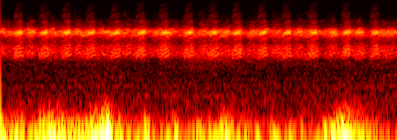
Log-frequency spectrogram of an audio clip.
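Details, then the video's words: Frogs calling on a summer night: a dense chorus of rapid, pulsed, high croaks repeating several times a second without pause, over a low rumbling background. "Cool frog sound"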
